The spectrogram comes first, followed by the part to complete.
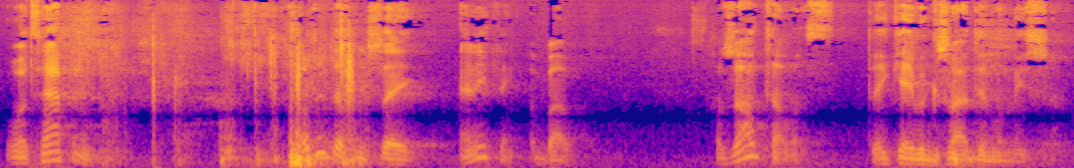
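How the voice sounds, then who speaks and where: A man's voice: on the low side, wildly swooping pitch, a little slow, creaky, long pauses, a little hiss or hum. A man gives a religious lecture like a rabbi, dramatic and emphatic, posing rhetorical questions and repeating himself. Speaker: rabbi giving a Torah lecture. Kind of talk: sermon, expounding scripture. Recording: echoey hall with long reverb.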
